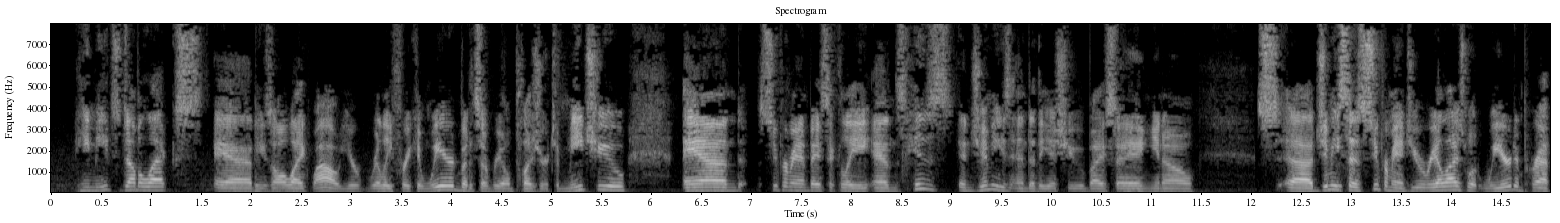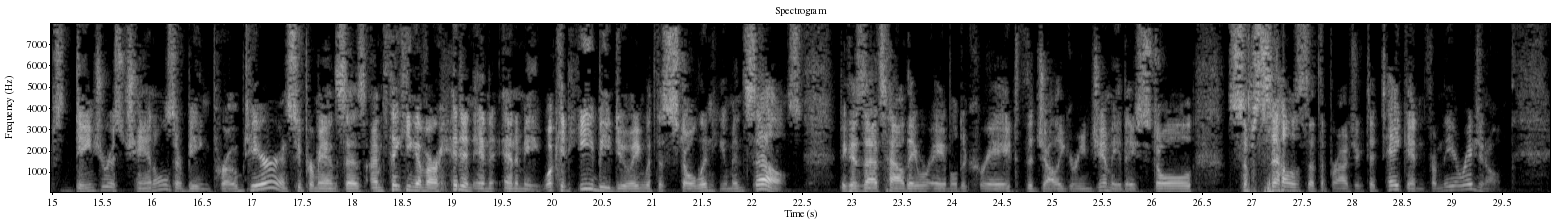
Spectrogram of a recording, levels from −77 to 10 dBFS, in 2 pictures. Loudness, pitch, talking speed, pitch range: -20 LUFS, 135 Hz, 195 wpm, 125-160 Hz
